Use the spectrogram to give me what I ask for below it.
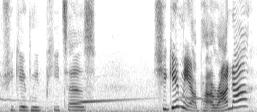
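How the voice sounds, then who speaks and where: A woman's voice: a little high, very animated, a little slow, background noise. A woman giving casual gameplay commentary, rambling as she lists items aloud and giggles often. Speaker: gamer.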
